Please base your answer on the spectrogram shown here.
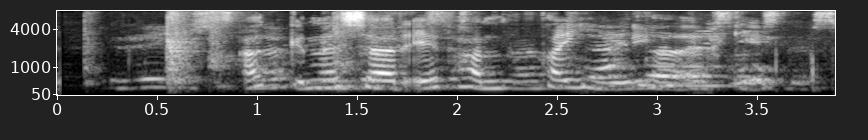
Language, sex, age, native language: Icelandic, female, 11, Icelandic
